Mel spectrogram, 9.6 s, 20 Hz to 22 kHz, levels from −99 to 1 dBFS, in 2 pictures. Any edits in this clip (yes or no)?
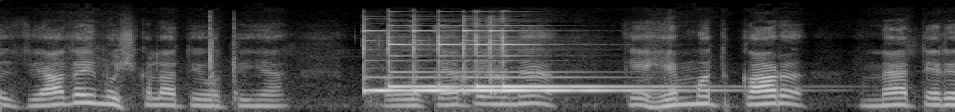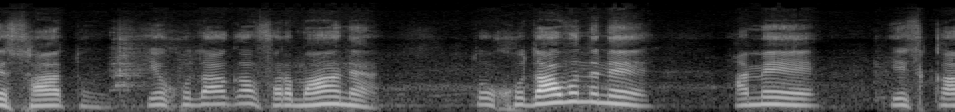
yes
